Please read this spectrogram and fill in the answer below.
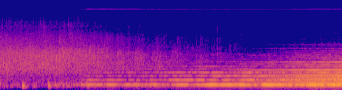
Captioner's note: cheering/Applause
